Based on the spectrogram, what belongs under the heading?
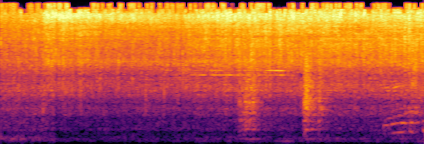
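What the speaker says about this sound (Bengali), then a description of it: "ভাজছি" Long potato strips fry in hot oil with black cumin, chillies and bay leaf, giving a steady, close sizzle with a few stirring scrapes; no one speaks.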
